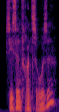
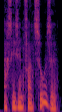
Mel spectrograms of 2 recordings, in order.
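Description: First: Franzose asked with the pitch rising at the end; question, rising tune. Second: Franzose said as a flat statement, pitch falling at the end; statement, falling tune. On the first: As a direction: ask it with surprise, Franzose going up. Rückfrage im Dialog. (Franzose als Frage, steigend betont) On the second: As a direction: state it calmly, letting Franzose fall. Feststellung im Dialog. (Franzose als Feststellung, fallend betont) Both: Acted.

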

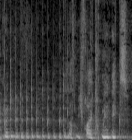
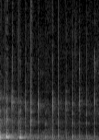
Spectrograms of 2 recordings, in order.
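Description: First: High, soft begging bird; pleading bird voice. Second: High, fading whispered pleading; trembling voice. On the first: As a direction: beg in a tiny high bird voice. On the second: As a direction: beg with a trembling, dying voice. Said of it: "mit zitternder Stimme". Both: Acted.

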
